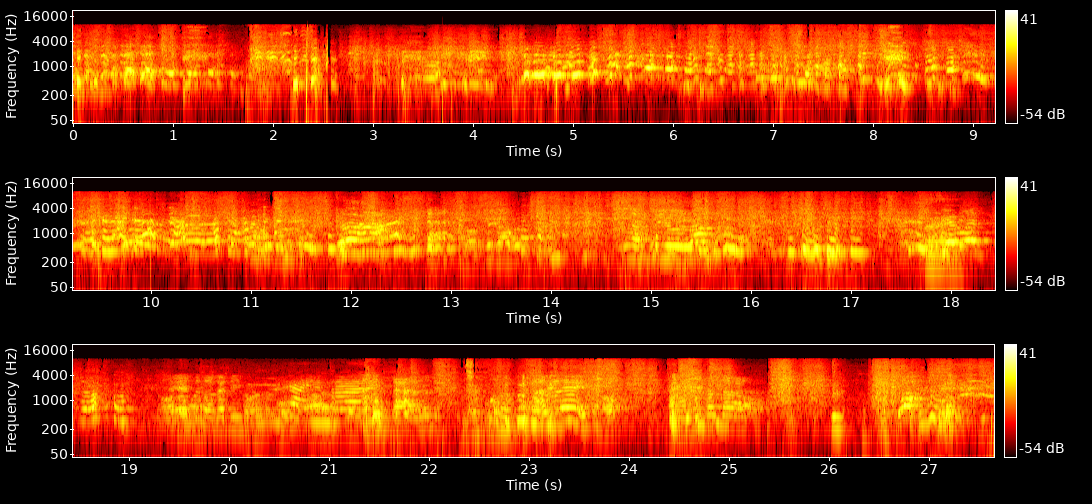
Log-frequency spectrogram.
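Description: Young men laugh and shout with excitement close by.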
